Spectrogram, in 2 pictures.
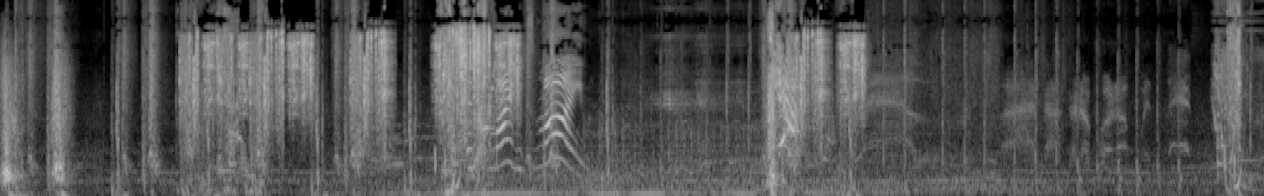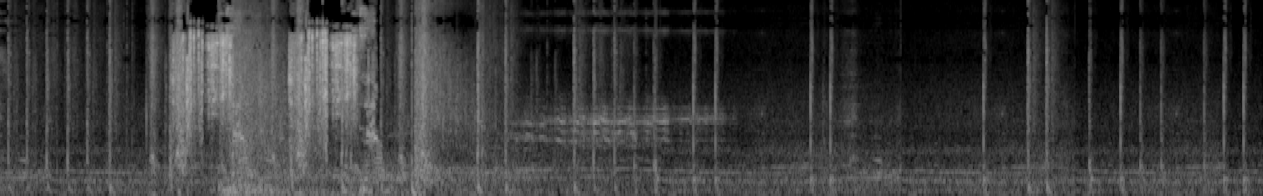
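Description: A sword whooshes through the air in a video game.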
